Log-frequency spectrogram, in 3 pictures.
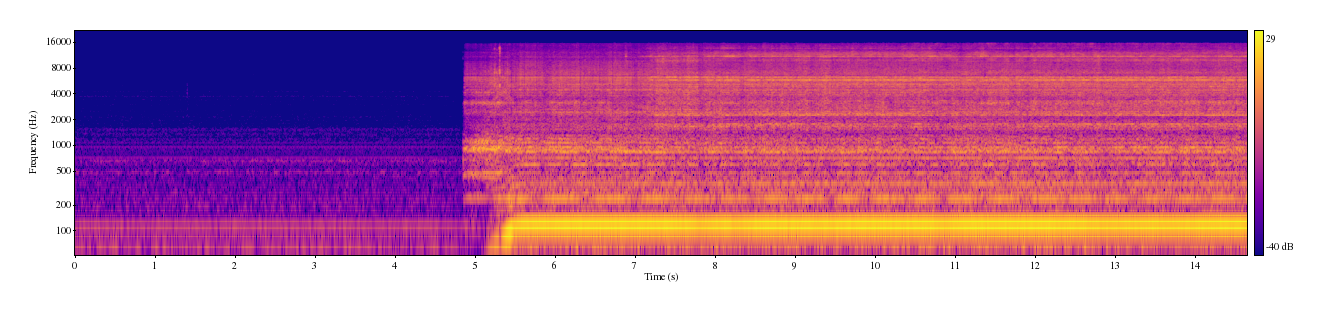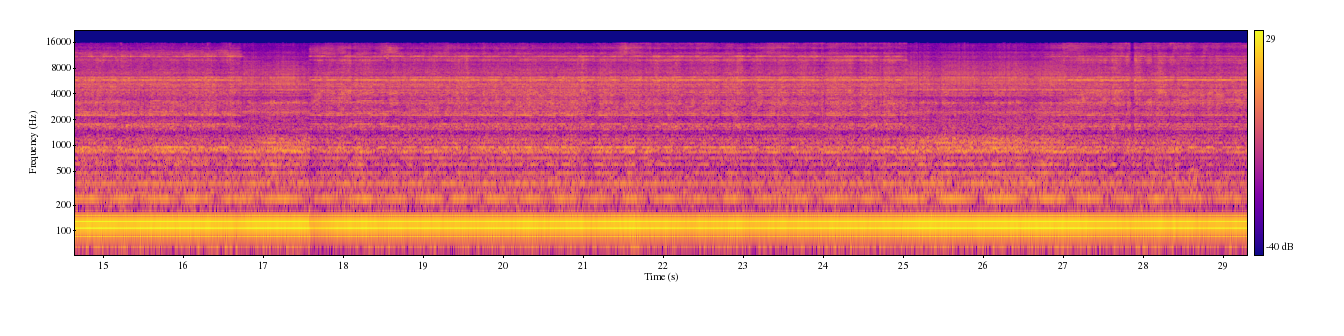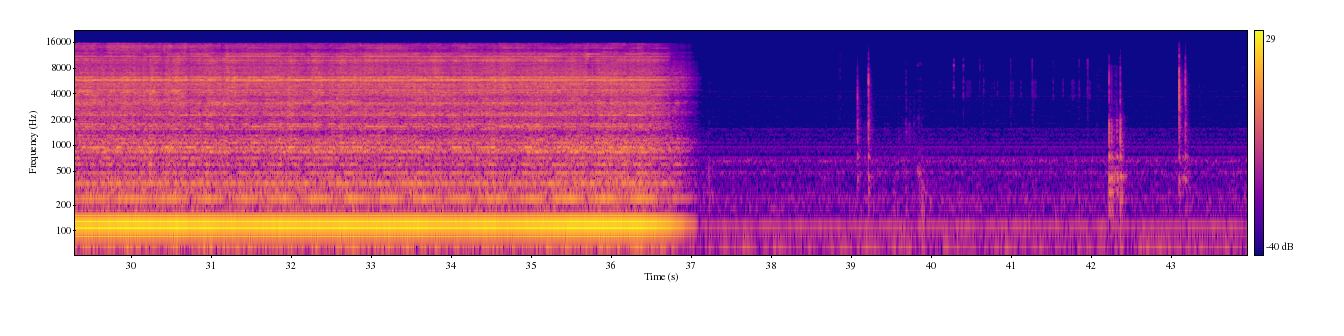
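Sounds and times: bench grinder humming: 4.9 - 37.1.

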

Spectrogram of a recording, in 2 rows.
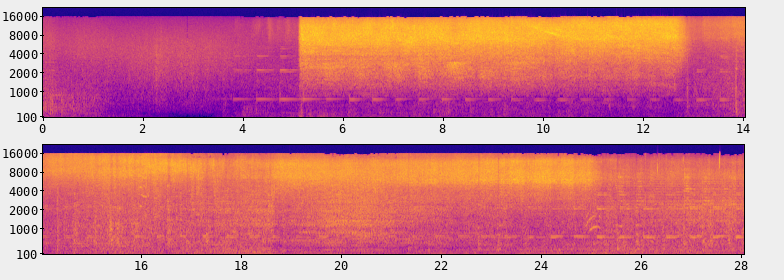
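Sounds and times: train rumbling and clattering past: 3.6 - 28.0
loud steam hiss: 5.1 - 25.5.

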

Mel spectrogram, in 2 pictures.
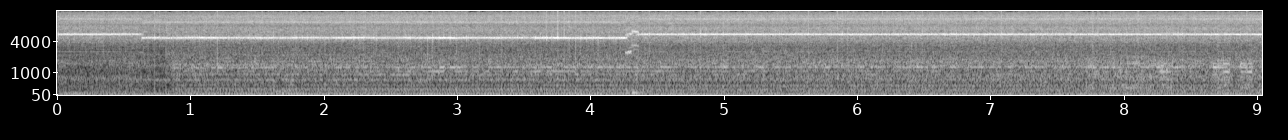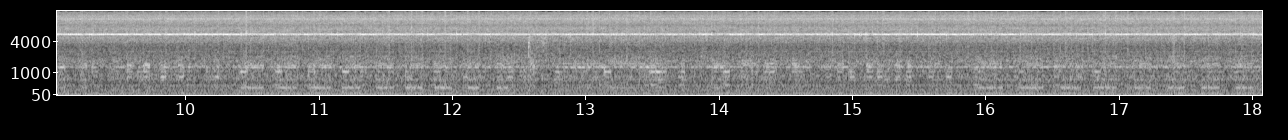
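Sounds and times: milling machine cutting metal: 7.5 - 18.0.

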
